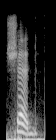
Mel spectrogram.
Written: shed

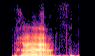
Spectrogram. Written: path

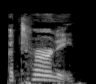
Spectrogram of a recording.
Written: attorney

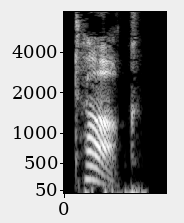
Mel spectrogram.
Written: talk

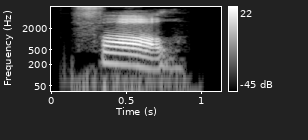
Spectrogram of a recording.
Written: fall

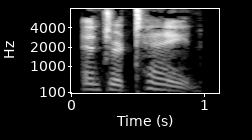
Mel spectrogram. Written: entertain

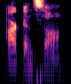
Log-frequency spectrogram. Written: Arkansas

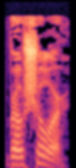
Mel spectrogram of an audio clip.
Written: brochure

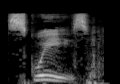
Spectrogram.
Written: squeeze

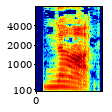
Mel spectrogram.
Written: knot

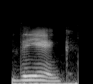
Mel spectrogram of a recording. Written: ink

